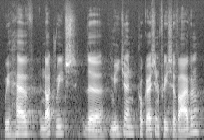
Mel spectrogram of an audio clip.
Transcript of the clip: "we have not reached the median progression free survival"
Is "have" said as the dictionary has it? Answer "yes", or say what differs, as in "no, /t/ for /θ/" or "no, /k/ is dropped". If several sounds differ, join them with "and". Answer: yes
